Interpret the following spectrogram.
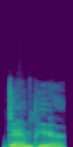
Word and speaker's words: dhampir: a channel with the help video for saying it in English. Dampir. It comes across like the actors in the film are misreading the word.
